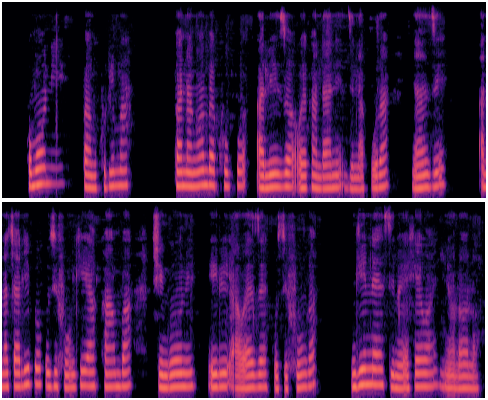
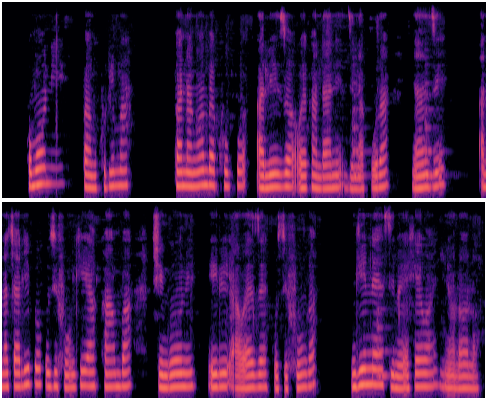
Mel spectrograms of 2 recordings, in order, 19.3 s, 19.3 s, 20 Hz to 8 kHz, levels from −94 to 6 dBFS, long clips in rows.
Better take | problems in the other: first | background sound (Bowed string instrument); 17 dB below the speech

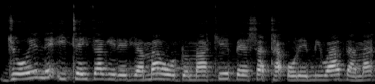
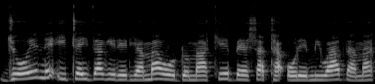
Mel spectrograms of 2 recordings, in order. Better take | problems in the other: second | room echo; dies away in 1.2 s

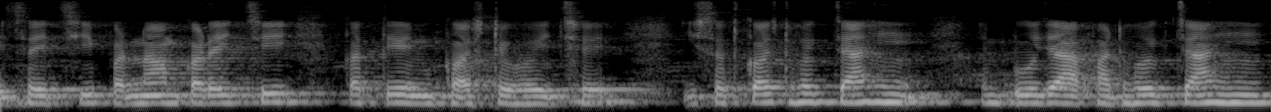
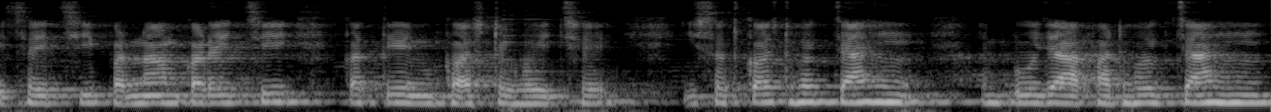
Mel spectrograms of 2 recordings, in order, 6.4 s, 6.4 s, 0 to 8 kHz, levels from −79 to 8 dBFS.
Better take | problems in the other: first | noise reduction (neural separator model SepFormer DNS4)

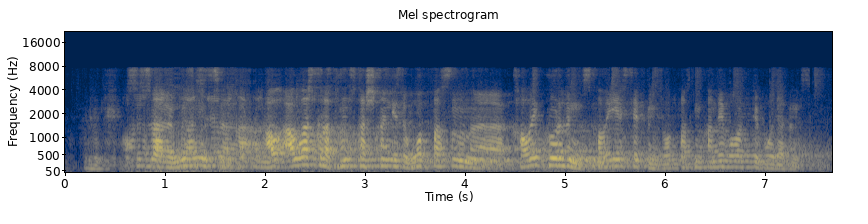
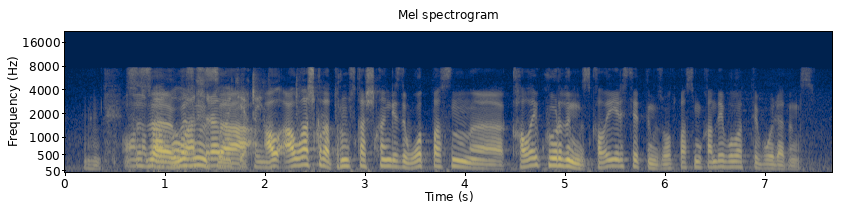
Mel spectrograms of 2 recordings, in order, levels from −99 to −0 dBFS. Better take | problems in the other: second | noise reduction (neural separator model SepFormer DNS4)

